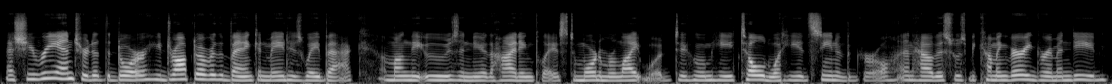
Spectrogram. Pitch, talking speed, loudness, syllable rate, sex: 200 Hz, 250 wpm, -20 LUFS, 5.7 syllables/s, female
